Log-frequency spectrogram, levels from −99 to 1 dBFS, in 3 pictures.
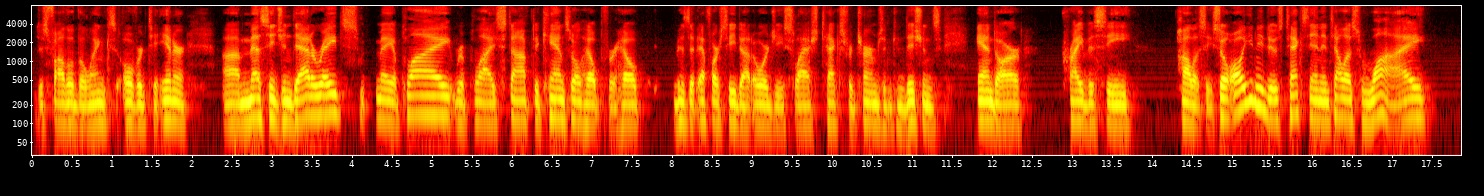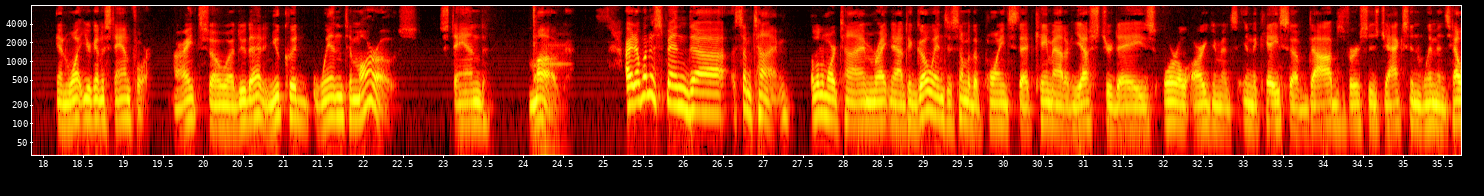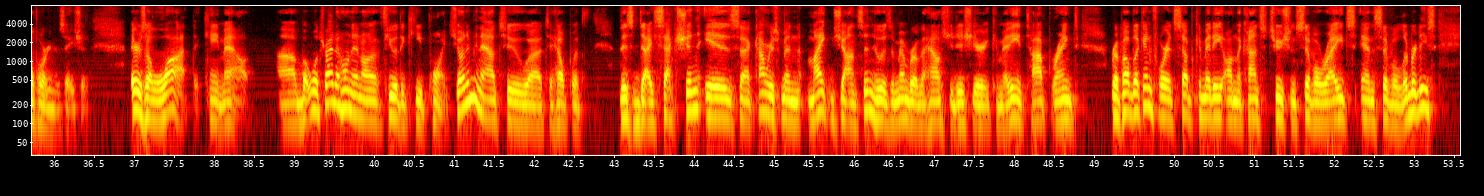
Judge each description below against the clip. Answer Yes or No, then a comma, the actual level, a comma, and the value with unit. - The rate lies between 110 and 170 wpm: No, average, 185 wpm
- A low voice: Yes, low, 115 Hz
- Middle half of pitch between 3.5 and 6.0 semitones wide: Yes, average, 4.2 semitones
